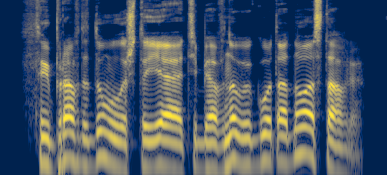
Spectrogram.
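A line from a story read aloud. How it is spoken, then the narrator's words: Hoarse question. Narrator (Russian): Хрипло уточнил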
